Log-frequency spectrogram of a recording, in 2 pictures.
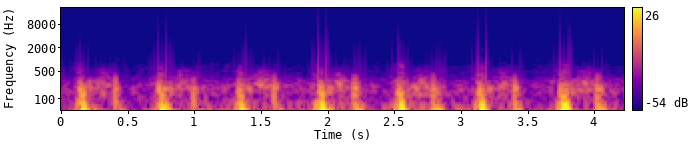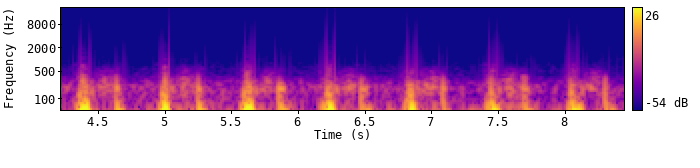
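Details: Self-described weak, inefficient heart that murmurs and palpitates: steady heartbeat about 98 beats a minute with a soft rushing sound filling the gaps between beats, heart murmur.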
